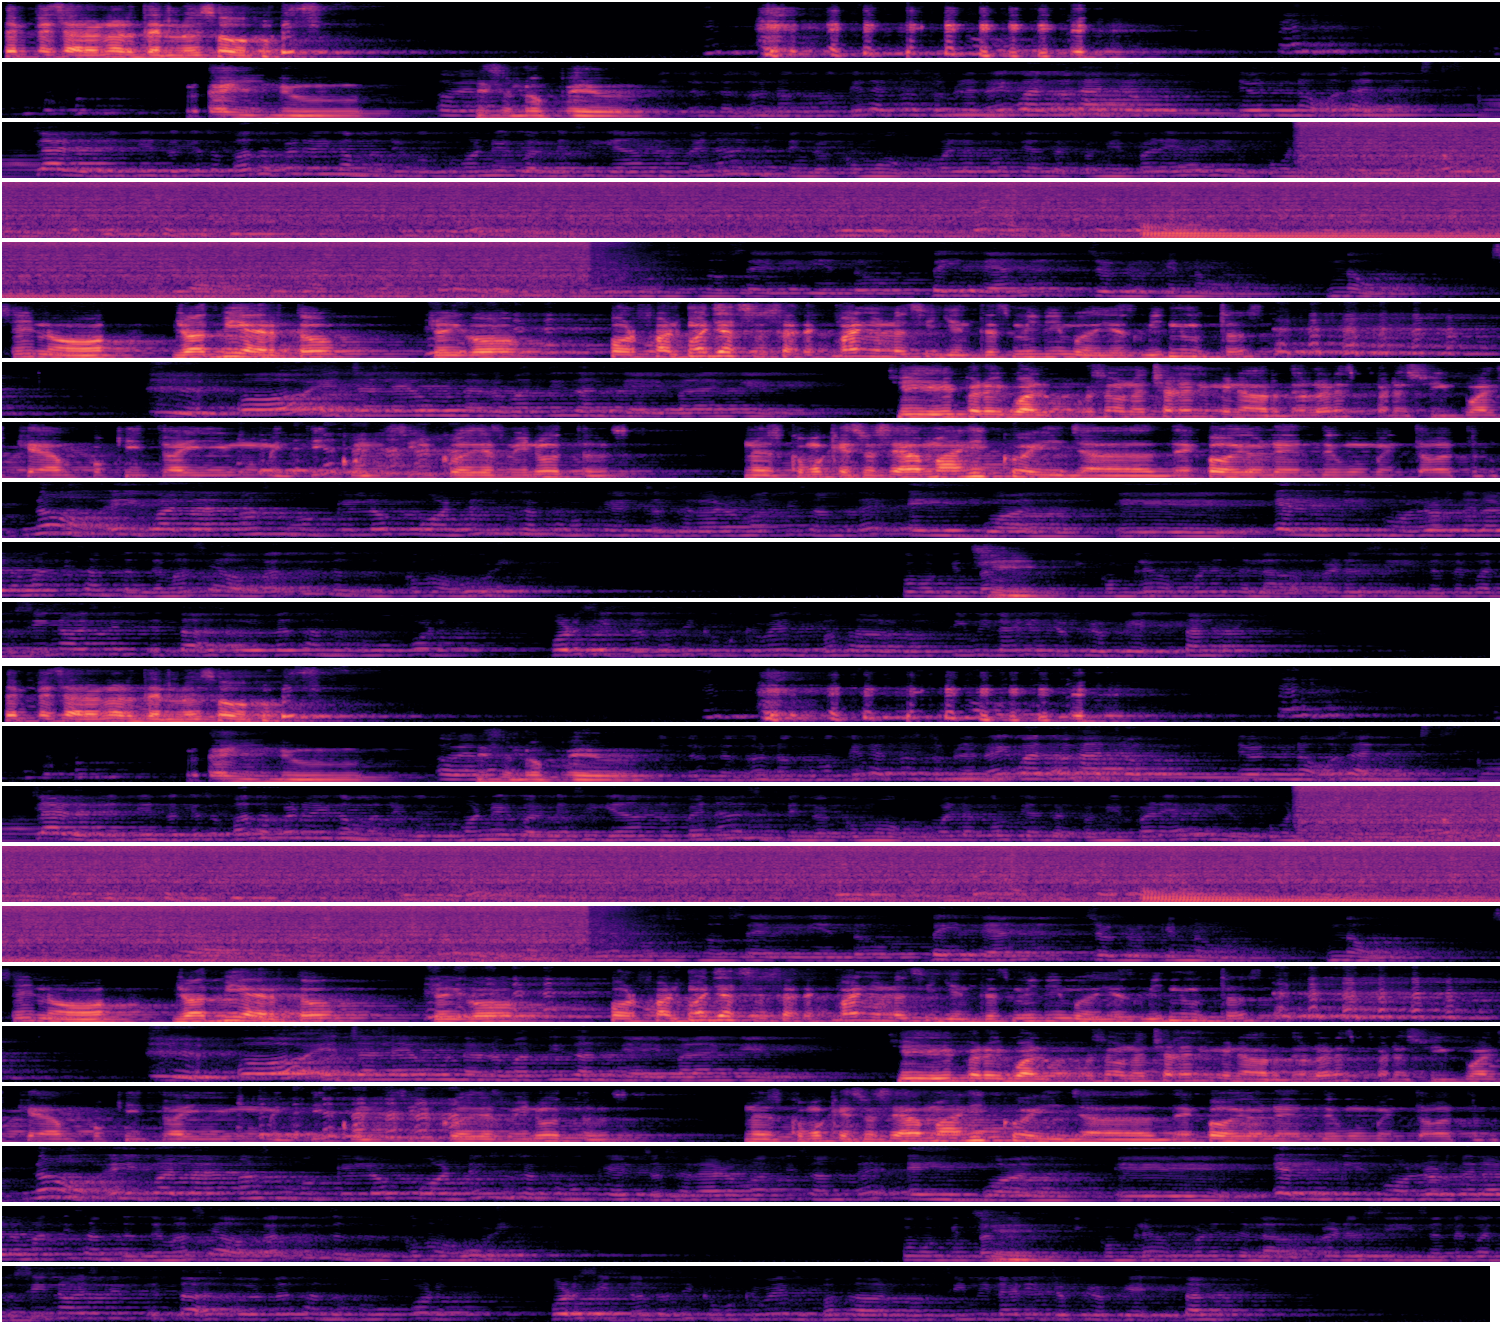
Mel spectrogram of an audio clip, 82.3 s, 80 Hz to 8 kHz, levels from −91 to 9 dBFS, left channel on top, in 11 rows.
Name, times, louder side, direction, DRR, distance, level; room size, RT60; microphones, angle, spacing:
voice 1, 0.0-1.6 3.8-5.0 8.5-9.3 9.9-10.7 37.5-38.0 38.3-39.2 39.6-40.0 40.5-43.7 49.4-53.7 54.2-54.3 54.7-55.5 56.1-59.7 72.3-72.6, left 3 dB, 65° left, 10 dB, 1.3 m, -24 dB
voice 2, 9.7-10.1 10.9-13.3 13.6-14.4 15.1-23.8 24.4-25.8 26.6-30.1 30.7-36.2 36.6-36.9 39.6-40.3 43.8-44.8 45.7-48.9 53.6-54.8 60.0-70.0 71.9-77.2 77.6-81.0, equal, 80° right, 1 dB, 5.8 m, -42 dB
sound 1, 11.9-15.3, equal, 20° right, 2.8 m, -48 dB
sound 2, 21.4-32.9, right 3 dB, 55° right, 2.7 m, -32 dB
Bass guitar, 28.2-31.9, left 1 dB, 5° left, 3.2 m, -33 dB
29.0 x 17.5 x 9.4 m, 1.1 s
head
